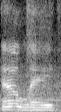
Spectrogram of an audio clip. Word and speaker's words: LA: welcome you all to LA. My name is LA, pronounced like LA, like the city.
